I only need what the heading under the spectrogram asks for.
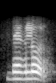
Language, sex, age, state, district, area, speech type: Odia, female, 45-60, Odisha, Sambalpur, rural, conversation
